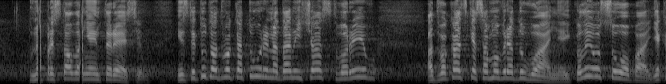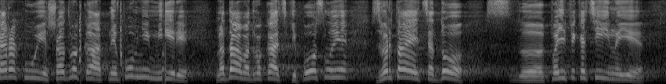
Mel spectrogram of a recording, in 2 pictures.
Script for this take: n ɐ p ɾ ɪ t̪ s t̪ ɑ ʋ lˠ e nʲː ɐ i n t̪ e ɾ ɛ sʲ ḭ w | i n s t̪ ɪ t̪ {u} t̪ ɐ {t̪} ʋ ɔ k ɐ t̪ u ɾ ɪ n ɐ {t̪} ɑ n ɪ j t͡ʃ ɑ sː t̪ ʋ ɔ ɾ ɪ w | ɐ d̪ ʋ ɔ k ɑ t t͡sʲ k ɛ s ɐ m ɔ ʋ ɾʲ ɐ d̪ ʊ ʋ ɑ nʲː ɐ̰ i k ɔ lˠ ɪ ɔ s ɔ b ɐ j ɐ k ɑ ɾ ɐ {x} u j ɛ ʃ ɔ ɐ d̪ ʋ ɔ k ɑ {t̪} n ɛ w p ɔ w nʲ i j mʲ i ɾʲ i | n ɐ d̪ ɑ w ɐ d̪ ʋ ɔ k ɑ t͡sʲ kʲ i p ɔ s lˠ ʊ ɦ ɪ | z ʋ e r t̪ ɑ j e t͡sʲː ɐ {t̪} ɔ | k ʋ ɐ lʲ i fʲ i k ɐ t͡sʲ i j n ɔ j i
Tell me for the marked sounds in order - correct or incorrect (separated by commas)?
correct, incorrect, incorrect, correct, correct, incorrect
